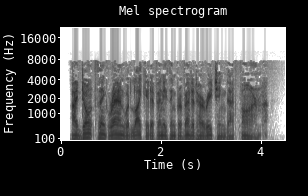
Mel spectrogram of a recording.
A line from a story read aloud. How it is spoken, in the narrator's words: Perrin said firmly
